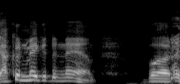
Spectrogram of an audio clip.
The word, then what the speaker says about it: NAMM: No, actually I couldn't make it to NAMM. But Did I say it wrong? Did I say it wrong on my show? I said nom.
